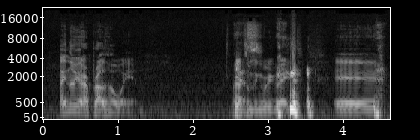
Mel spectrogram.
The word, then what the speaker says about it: Hawaii: Like a lot of people think it's Hawaii. It's actually every W in the Hawaiian language is actually a V, so it's actually Hawaii.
